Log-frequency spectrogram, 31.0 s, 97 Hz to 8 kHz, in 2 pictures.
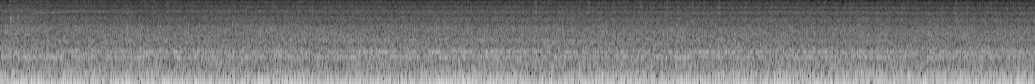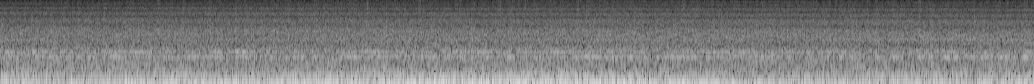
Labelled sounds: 0.0	0.9	killer whale, southern resident, 2.1 to 5.6 kHz
28.1	28.7	killer whale, southern resident, 7.6 to 8.0 kHz

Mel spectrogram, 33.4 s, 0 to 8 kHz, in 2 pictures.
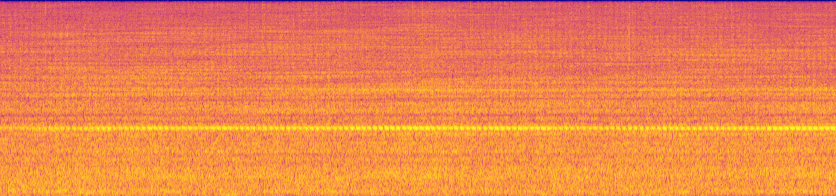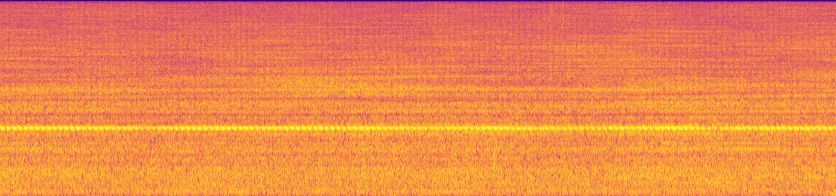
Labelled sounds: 4.6	5.0	vessel noise, 3.7 to 4.0 kHz
30.1	30.5	vessel noise, 4.8 to 4.9 kHz
32.3	32.5	vessel noise, 6.9 to 7.1 kHz

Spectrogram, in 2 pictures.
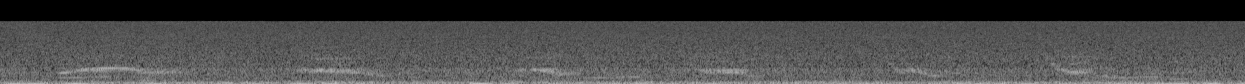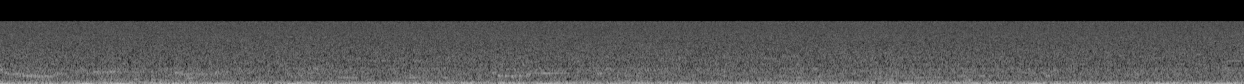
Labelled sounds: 0.9	1.3	humpback whale, 0.80 to 0.93 kHz

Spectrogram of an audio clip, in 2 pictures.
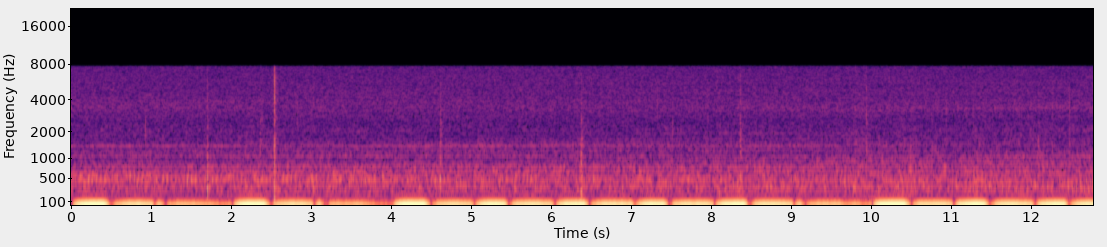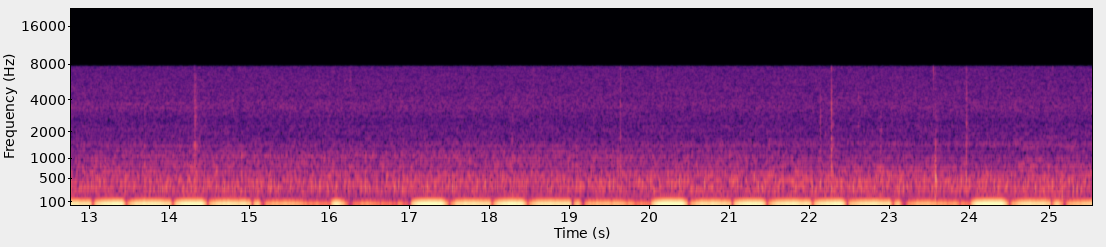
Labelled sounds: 0.0	5.0	vessel noise, 0 to 8.0 kHz
24.6	25.3	killer whale, southern resident, J pod, call S04, 0.45 to 2.5 kHz

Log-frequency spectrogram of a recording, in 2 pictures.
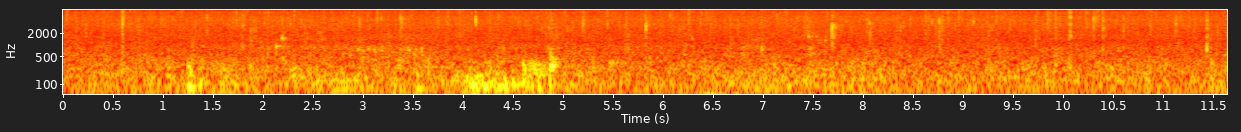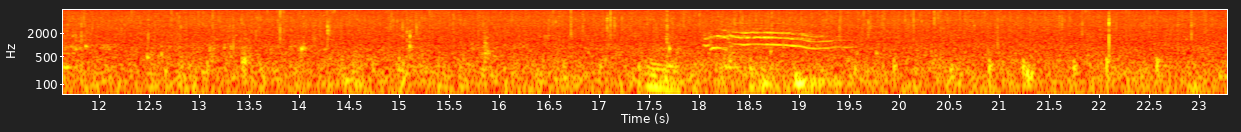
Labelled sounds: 18.0	19.5	killer whale, Bigg's (transient), 0.78 to 3.7 kHz

